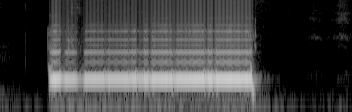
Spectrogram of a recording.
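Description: A single steady ringback tone from a phone line, about one second long, a clean sustained pitch with harmonics that stops abruptly, heard alone with no one speaking.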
